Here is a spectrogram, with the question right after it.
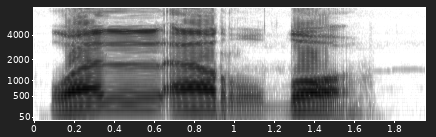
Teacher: A tipis, ro-nya tebal.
